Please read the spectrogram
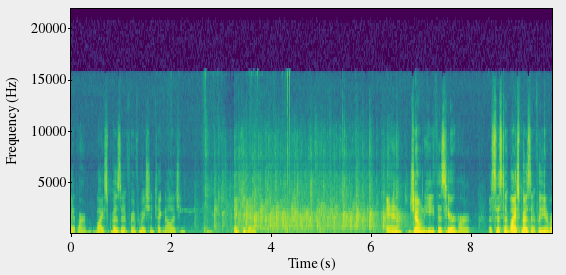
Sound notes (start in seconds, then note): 2.7 audience applause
